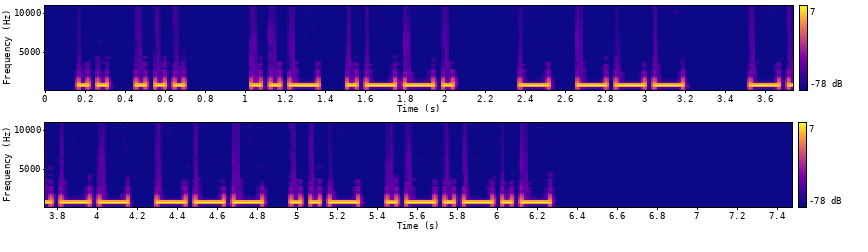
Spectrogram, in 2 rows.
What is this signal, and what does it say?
Morse code, heard as a keyed tone, about 25 wpm, 700 Hz. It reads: IS UP TO YOU.
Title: Sentences from Top 1200 Words 25wpm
